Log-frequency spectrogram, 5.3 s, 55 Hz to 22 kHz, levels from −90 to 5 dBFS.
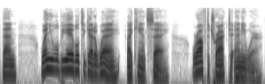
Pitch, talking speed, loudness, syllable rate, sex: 110 Hz, 205 wpm, -19 LUFS, 5.7 syllables/s, male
